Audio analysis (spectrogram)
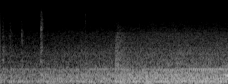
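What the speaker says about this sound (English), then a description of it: "We going in the car wash" A car sits inside an automatic car wash as the machinery runs over it, giving a steady, loud, broadband rush and rumble that swells slightly and continues without pause, with no talking.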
